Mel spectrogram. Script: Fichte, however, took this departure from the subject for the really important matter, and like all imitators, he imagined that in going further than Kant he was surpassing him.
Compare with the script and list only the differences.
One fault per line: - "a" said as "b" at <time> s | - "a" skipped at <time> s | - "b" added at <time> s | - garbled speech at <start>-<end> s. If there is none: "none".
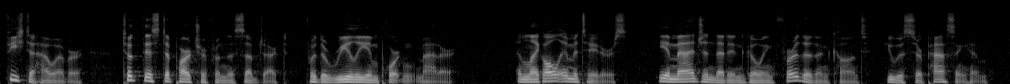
none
